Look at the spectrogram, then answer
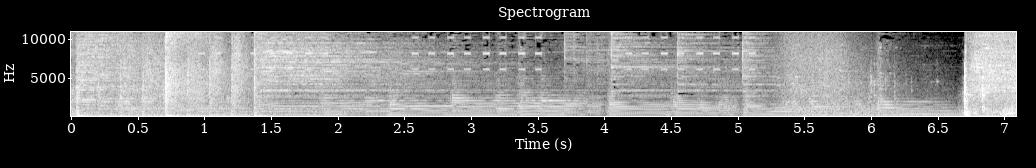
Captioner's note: soft rock music; beep sounds; heavy rock music; gun fires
